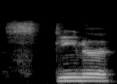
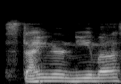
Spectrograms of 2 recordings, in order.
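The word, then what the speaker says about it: Steinernema: he was asking what was the nematode that's steener steiner nema so s-t-e-i-n-e-r-n-e-m-a and then felsie l-f-e-l-t-i-a-e fell she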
